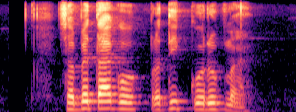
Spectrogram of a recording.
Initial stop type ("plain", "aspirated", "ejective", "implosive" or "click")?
plain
